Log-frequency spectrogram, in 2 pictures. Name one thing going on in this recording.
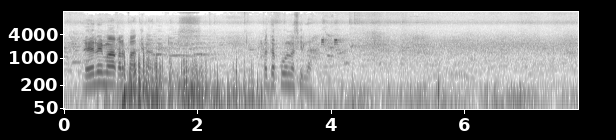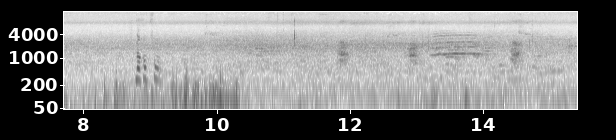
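A flock of pigeons flaps its wings overhead.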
